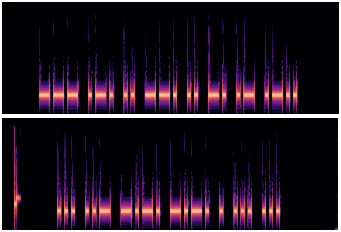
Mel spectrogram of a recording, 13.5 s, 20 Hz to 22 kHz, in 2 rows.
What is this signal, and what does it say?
Morse code, heard as a keyed tone, about 17 wpm, 700 Hz. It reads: ORIGINAL SUCCESS
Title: Sentences from Top 900 Words - New Word Drill - 17wpm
